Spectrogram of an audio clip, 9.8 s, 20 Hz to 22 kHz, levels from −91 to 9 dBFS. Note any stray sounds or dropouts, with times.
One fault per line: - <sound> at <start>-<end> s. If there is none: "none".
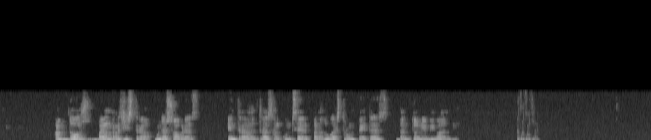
- chirp at 7.8-8.2 s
